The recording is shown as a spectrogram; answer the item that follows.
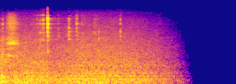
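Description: A single light click about half a second in, followed by a few fainter ticks over quiet room tone, all fading out to silence near the end.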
